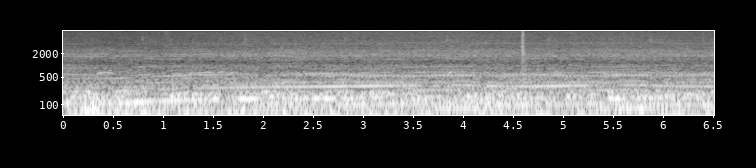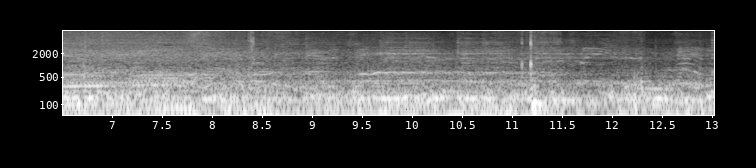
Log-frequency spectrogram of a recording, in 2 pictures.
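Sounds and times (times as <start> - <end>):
car engine running at raised speed: 0.0 - 13.0.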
